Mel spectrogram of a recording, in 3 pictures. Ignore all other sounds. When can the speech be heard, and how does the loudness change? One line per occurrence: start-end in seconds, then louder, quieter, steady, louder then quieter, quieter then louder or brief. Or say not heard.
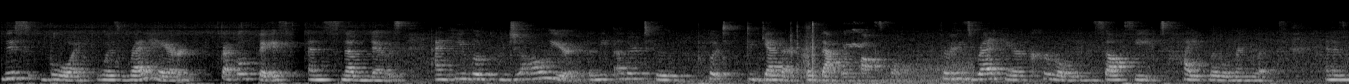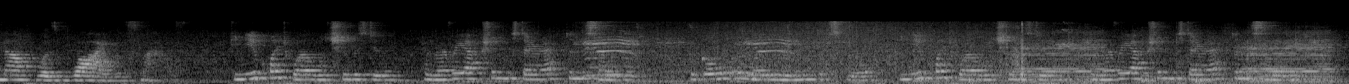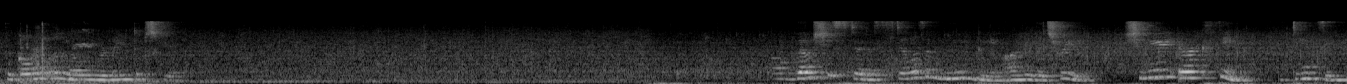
0.0-28.8 steady
34.7-40.4 louder then quieter.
